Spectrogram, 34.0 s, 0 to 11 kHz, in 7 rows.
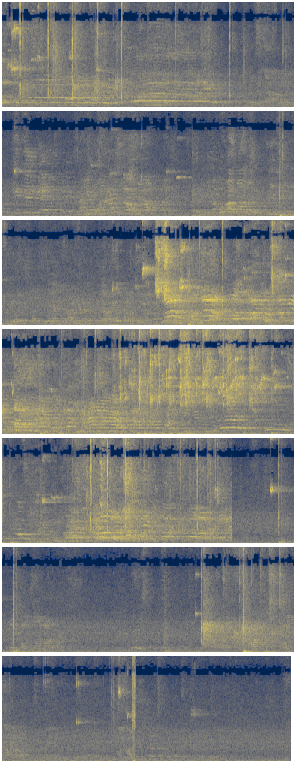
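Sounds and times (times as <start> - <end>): players' voices and shouts: 0.0 - 23.4.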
